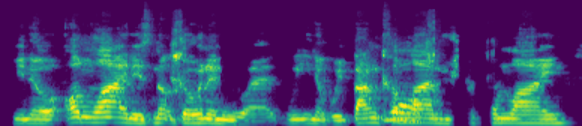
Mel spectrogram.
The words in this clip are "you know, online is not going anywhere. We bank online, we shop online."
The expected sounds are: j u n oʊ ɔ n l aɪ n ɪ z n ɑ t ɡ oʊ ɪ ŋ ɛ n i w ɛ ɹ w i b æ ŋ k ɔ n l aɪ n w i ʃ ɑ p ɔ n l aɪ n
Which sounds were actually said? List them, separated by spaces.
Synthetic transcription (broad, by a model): j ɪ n oʊ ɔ n l aɪ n ɪ z n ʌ t ɡ oʊ ɪ ŋ ɛ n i w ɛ w w i b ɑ ŋ k ɔ n l aɪ n w i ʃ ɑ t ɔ n l aɪ n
